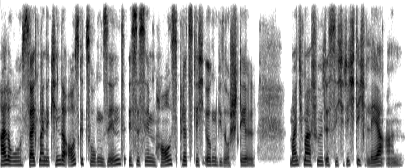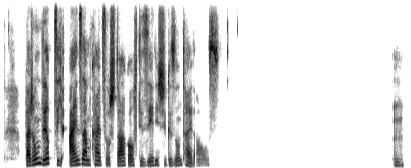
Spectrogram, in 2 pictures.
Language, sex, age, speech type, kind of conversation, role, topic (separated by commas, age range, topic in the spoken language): German, female, 40-44, read, expert-assistant, asker, Weshalb kann Einsamkeit unsere seelische Gesundheit beeinflussen?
